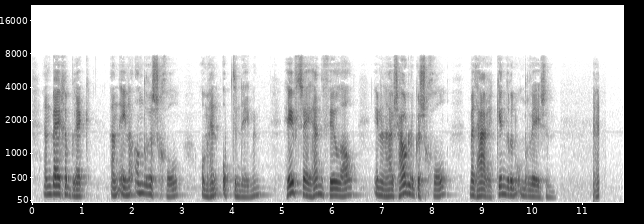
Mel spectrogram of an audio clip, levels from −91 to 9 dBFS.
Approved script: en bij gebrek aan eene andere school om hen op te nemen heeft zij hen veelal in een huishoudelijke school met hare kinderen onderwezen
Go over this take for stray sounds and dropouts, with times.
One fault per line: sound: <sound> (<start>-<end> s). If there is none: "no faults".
sound: laugh (11.2-11.4 s)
